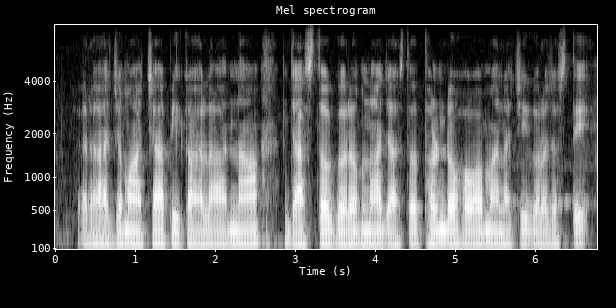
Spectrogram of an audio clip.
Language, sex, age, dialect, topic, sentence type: Marathi, male, 60-100, Standard Marathi, agriculture, statement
